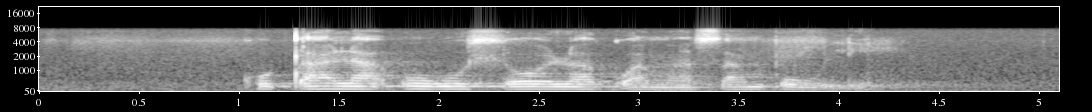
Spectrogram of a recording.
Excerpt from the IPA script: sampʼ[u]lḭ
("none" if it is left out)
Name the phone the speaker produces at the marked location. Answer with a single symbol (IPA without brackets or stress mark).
uː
